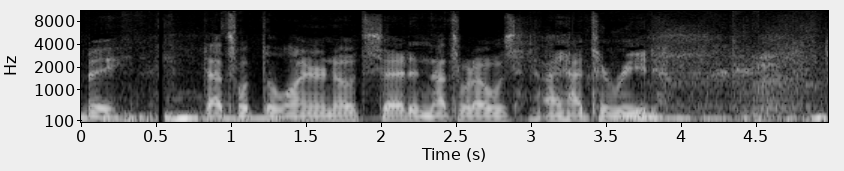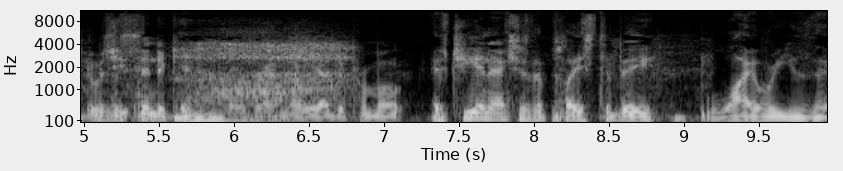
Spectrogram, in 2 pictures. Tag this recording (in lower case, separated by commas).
speech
